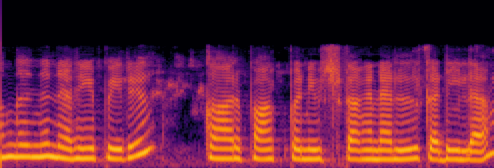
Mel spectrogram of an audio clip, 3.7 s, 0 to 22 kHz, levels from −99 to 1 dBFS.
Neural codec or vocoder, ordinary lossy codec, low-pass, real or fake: codec, 16 kHz, 4 kbps, FunCodec, trained on LibriTTS, 50 frames a second; none; 7.2 kHz; fake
